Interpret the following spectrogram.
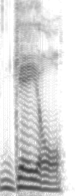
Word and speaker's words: Gale: Don't tell me it's pronounced jail. It does not look like jail. It's Gale.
